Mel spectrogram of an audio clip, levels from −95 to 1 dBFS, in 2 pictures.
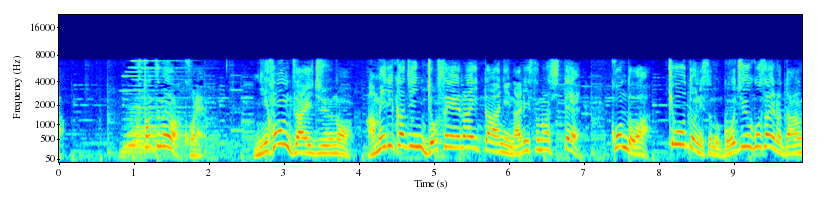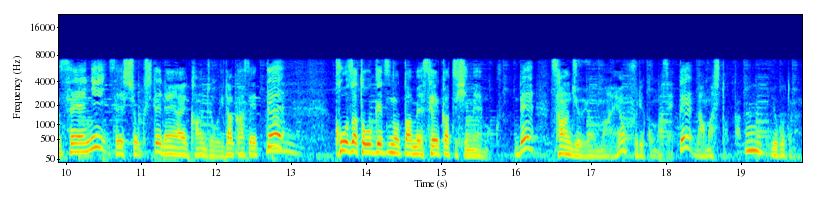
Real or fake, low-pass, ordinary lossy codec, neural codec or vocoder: real; 7.2 kHz; none; none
